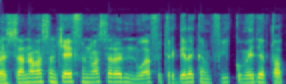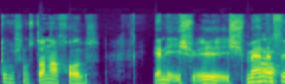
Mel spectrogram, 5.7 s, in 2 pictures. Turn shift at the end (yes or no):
no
